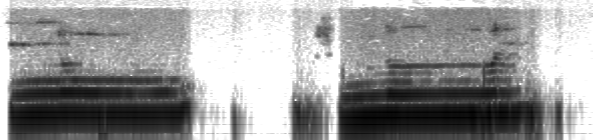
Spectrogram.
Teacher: Noon sound comes when the edge of the tongue touches the gums of the upper three front teeth.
